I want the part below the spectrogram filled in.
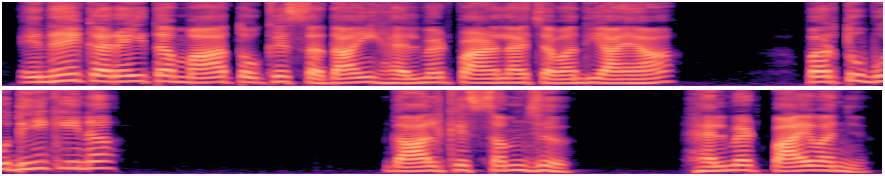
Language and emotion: Sindhi, angry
